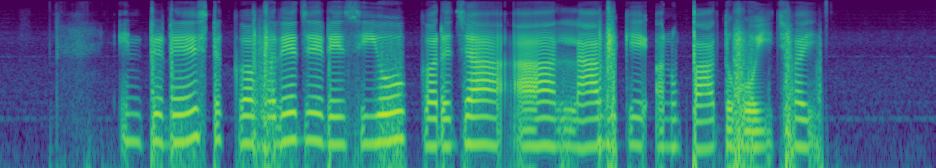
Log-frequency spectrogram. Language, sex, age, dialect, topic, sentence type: Magahi, female, 18-24, Western, banking, statement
